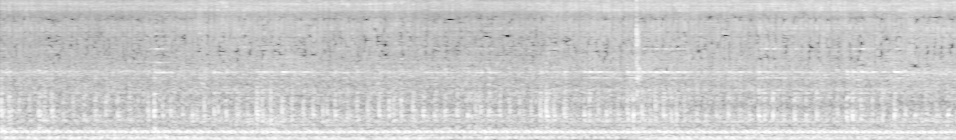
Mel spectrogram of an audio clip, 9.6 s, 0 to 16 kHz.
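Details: 2016 Tahoe 5.3 V8 with 140,000 miles, no check engine light, idling warm and heard underneath: a loose, tinny metallic rattle riding on the exhaust note. Part of the driver-side catalytic converter's insides has come apart.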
